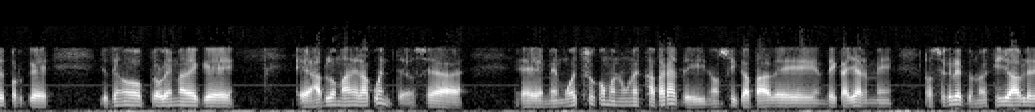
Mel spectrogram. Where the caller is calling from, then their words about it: Seville, Andalusia, Spain; de Sevilla.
